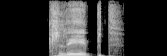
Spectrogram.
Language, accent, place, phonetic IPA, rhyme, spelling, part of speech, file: German, Germany, Berlin, [kleːpt], -eːpt, klebt, verb, De-klebt.ogg
- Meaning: inflection of kleben: 1. third-person singular present 2. second-person plural present 3. plural imperative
